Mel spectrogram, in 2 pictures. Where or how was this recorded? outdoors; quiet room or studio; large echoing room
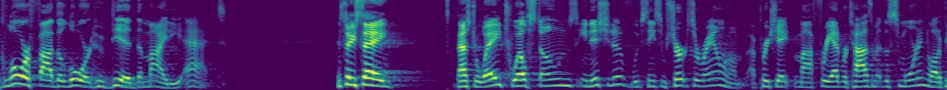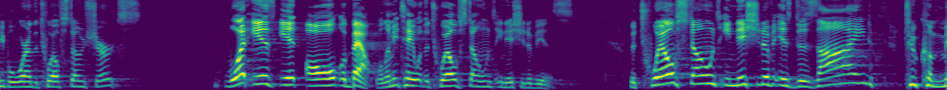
large echoing room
